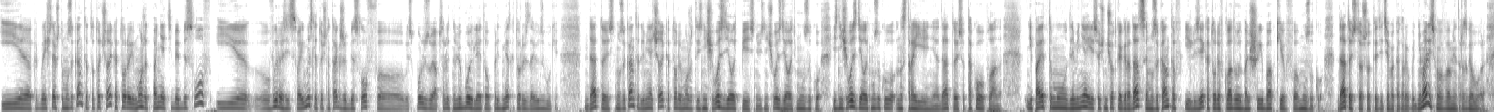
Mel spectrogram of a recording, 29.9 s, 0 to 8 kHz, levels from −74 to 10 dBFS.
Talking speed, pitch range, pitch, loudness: 185 wpm, 105-125 Hz, 115 Hz, -23 LUFS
